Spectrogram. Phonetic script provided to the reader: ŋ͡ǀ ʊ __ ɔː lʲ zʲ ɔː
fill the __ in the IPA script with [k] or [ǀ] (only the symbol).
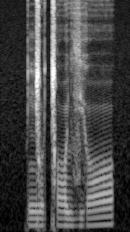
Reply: ǀ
